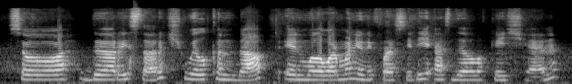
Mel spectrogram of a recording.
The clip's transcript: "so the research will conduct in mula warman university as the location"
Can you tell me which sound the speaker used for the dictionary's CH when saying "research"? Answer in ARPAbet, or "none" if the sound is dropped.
CH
